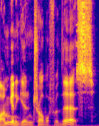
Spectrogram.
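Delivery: ordinary delivery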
